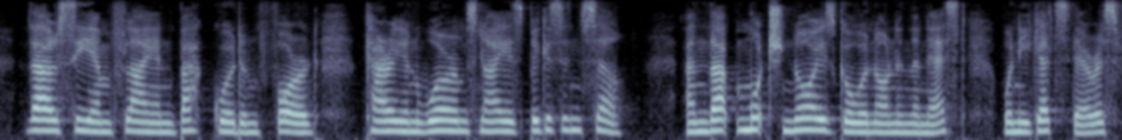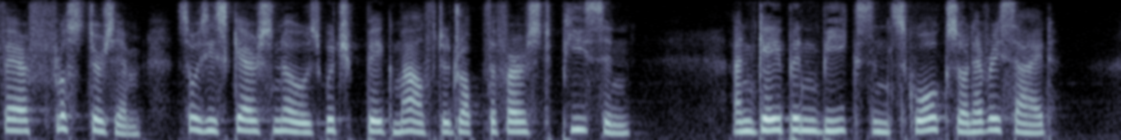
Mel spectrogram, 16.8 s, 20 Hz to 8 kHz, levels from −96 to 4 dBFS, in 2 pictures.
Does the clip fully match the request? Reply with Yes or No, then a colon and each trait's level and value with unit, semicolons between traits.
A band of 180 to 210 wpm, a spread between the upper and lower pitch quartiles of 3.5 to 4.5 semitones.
No: average, 190 wpm; narrow, 2.4 semitones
